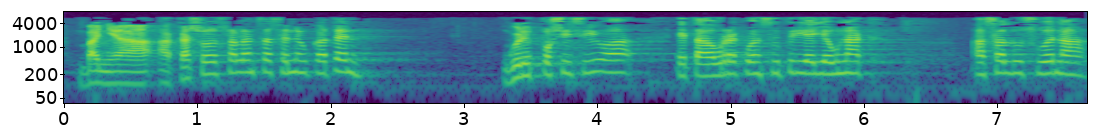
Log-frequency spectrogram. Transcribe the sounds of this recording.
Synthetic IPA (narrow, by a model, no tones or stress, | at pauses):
baɲa̰a̰kaso̞salant͡sase̞ne̞wkat̪e̞ŋ | ɡuɾe̞po̞sisio̞a | e̞t̪aːwre̞ko̞ensupiɾiajawnak | asald̪usue̞na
